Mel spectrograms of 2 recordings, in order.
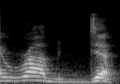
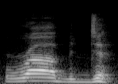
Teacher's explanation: the word rub ends with a voiced B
